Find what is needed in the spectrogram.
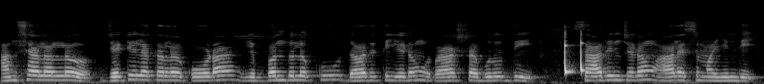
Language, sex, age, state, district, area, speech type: Telugu, male, 30-45, Andhra Pradesh, Kadapa, rural, spontaneous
